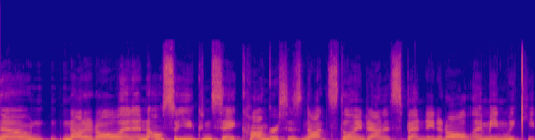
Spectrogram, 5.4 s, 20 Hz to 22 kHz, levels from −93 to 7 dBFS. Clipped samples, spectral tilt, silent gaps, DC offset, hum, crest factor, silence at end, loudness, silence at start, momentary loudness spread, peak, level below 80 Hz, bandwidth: under 0.1%; -3.5 dB/octave; none; under 0.1%; none; 24 dB; 0 s; -32 LUFS; 0 s; 4 LU; -10 dBFS; -72 dBFS; 15.5 kHz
